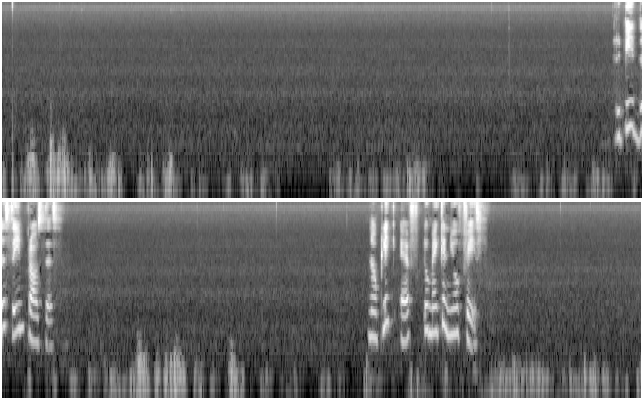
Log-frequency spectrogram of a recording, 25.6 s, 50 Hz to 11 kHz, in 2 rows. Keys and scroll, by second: 0.3 s, 19.0 s, 20.1 e, 21.4 s, 24.4 f.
